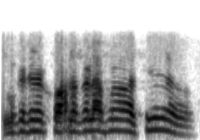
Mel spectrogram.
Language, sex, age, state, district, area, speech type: Odia, male, 60+, Odisha, Gajapati, rural, conversation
